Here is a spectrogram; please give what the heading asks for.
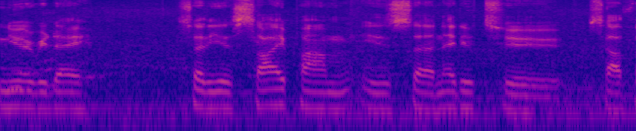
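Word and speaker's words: açaí: popular so I'm glad I got the pronunciation right it's asai I used to call them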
